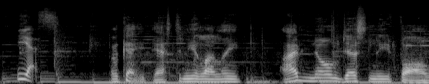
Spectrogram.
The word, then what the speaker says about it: Destiny Lalane: Now, did I pronounce that right? Yes. Okay, Destiny Laline.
